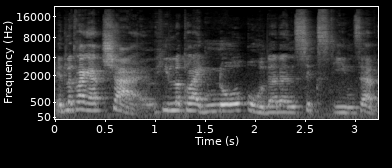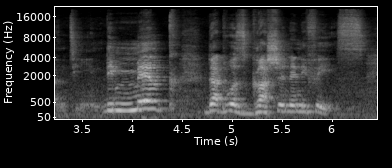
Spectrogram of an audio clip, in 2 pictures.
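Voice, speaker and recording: Heard from afar with roomy echo, a woman hosting a live show recounts a personal story dramatically, peppering it with sassy asides and addressing listeners as "girl" and "darling." Her mid-range voice has lively intonation, a moderate pace, and a fairly bright tone.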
